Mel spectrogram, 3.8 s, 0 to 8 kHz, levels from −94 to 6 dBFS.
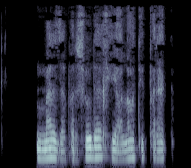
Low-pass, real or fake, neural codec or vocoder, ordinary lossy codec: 7.2 kHz; real; none; MP3, 32 kbps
